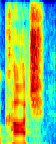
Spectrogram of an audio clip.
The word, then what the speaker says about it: Koch: Lord of Pone says, Koch Media is pronounced like caw with a phlegmy bit at the end, so it's a soft CH.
